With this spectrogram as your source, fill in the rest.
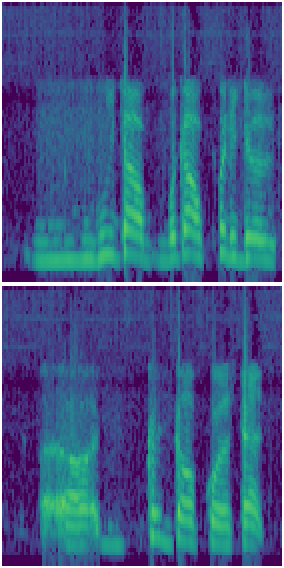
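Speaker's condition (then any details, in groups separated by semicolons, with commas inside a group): Cerebral palsy; affects movement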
